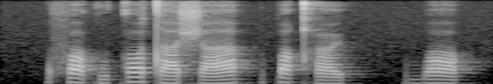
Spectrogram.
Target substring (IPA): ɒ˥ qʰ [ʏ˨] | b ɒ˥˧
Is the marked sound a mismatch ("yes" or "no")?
no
